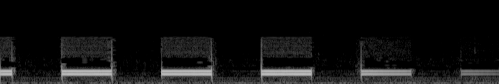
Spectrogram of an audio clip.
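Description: A telephone busy signal sounds after an attempt to dial a weather line: evenly pulsing mid-pitched beeps, each about half a second long with equal silent gaps, steady and alone.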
